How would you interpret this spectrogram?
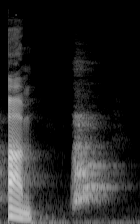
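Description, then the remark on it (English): A dog barks twice: a loud, sharp bark first, then after a short pause a softer, more drawn-out bark that trails off. “Well, let's fucking kill your dog right now.”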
